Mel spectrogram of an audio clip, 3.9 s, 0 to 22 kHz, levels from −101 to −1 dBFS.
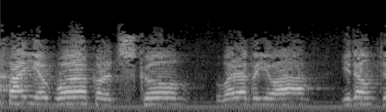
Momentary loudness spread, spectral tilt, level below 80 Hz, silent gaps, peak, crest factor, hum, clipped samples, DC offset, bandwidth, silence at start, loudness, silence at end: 13 LU; -2 dB/octave; -72 dBFS; none; -16 dBFS; 18 dB; none; under 0.1%; under 0.1%; 10 kHz; 0 s; -33 LUFS; 0 s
